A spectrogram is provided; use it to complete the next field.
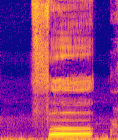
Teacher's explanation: حروف شفویہ اوپر کے دانتوں کے کنارے اور نچلے ہونٹ کے تر حصے سے ادا ہوتا ہے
